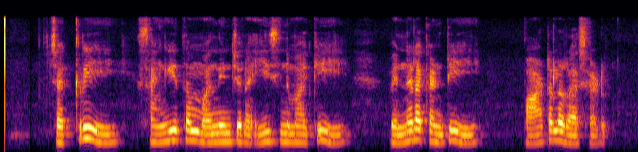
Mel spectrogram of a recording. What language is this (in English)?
Telugu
